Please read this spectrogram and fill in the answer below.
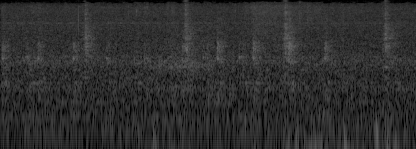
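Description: Faint light ticks over low steady room noise, more of them in the second half.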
